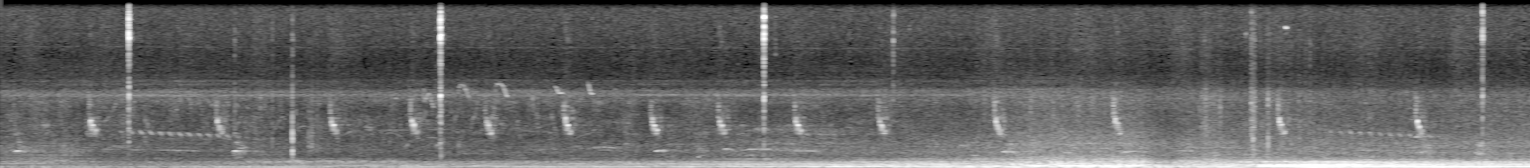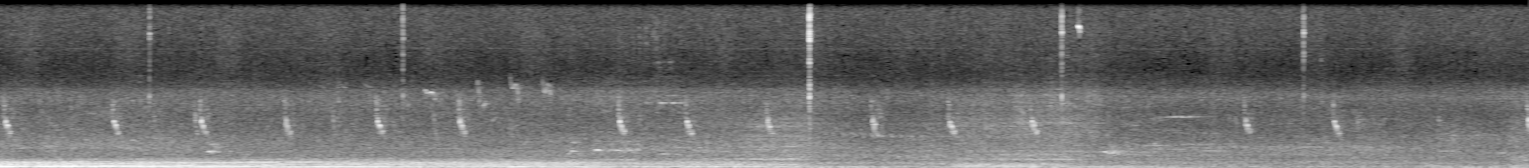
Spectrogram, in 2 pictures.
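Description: A passing engine's low droning rumble that builds up over about ten seconds, peaks midway and slowly fades away.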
